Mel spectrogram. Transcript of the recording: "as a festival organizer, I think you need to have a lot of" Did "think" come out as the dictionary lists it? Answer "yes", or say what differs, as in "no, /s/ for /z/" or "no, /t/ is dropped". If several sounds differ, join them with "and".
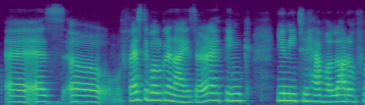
yes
